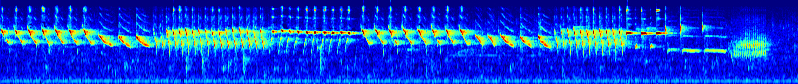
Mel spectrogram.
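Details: Canary song meant to stimulate breeding: fast, bright trills and rolling repeated notes, each phrase a rapid series changing pitch, then a sustained whistle and a short buzzy note at the end, over a steady low electrical hum.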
